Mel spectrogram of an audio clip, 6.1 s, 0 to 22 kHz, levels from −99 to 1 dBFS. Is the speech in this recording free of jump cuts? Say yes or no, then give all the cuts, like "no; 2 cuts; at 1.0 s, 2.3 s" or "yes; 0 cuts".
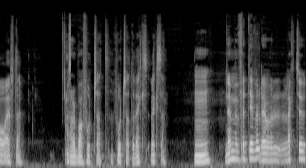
no; 3 cuts; at 1.4 s, 4.8 s, 5.2 s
